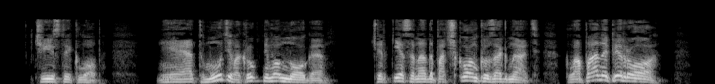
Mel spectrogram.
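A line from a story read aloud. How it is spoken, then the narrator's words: Many voices shouting. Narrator (Russian): Каждый кричал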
